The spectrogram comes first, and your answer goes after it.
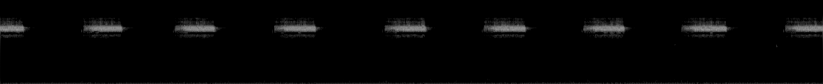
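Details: A cricket of the spring and summer season chirps nine times, high-pitched buzzy bursts at a very regular rate of about one per second, with a still background.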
